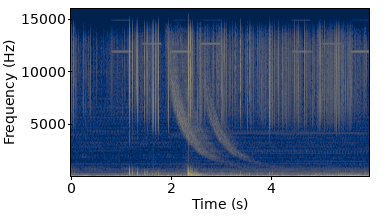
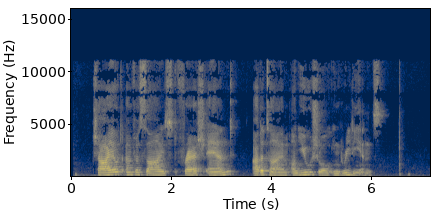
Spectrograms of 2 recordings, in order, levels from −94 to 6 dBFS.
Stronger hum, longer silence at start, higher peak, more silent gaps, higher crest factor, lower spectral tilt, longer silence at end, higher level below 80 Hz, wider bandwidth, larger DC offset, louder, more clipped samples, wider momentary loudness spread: neither; about the same, 0 s vs 0.1 s; first, 0 dBFS vs -4 dBFS; neither; first, 28 dB vs 20 dB; about the same, -5 dB/octave vs -4 dB/octave; second, 0 s vs 0.4 s; first, -30 dBFS vs -58 dBFS; first, 15 kHz vs 11.5 kHz; neither; second, -33 LUFS vs -23 LUFS; neither; first, 15 LU vs 12 LU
